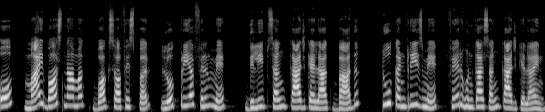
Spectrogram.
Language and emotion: Maithili, neutral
